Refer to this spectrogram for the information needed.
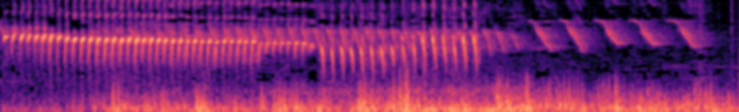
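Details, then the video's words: Canary song opening with a long sustained high whistle, then a buzzy rolling trill dropping slightly in pitch, followed by a string of quick downward-slurred high notes repeated about four times. "صوت كناري يخلي الكناري الصامت يكسر القفص"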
